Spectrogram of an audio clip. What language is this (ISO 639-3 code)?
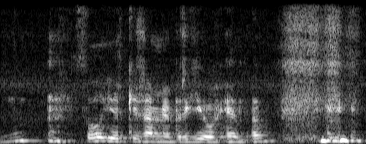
kaz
